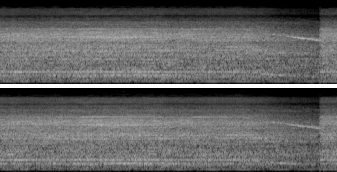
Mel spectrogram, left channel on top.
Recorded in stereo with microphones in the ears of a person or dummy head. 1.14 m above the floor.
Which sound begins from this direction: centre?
A machine running, at 0.0 s.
